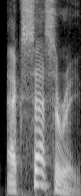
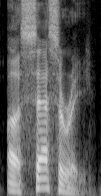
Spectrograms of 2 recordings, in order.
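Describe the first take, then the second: First: The double C is said as K plus S. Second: The double C is said as a single S. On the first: The speaker calls it right. "that goes for the word accessory, too" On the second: The speaker calls it wrong. "Don't let me catch you saying accessory"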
